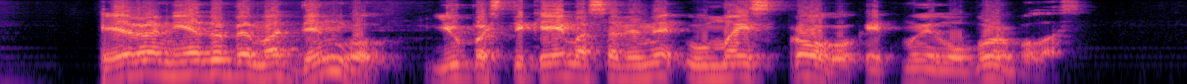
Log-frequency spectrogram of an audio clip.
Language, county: Lithuanian, Marijampolė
